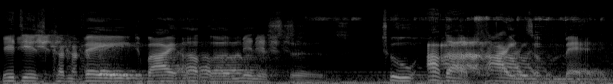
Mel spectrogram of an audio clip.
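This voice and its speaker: An actor playing a tormented, mournful ghost in a radio play, with solemn, drawn-out, wailing declamation. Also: male voice, medium pitch. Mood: weary, sorrowful. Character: tormented ghost of Scrooge's dead business partner, mournful, warning. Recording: roomy, long reverb, clearly noisy, rattling metal.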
